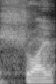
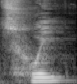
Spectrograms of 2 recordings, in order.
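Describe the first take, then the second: First: The syllable is pronounced shuai. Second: The syllable is pronounced cui. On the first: This is the modern pronunciation. "So here we use the Shui pronunciation" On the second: This is possibly the ancient pronunciation. "in some textbook, uh, this character is pronounced 催"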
